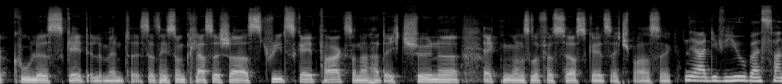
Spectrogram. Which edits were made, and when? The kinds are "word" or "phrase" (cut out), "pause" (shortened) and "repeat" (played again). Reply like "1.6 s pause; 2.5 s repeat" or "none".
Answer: 4.8 s word; 5.3 s word; 6.2 s word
